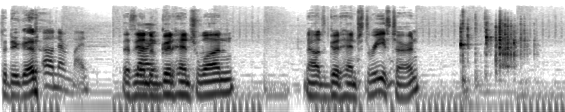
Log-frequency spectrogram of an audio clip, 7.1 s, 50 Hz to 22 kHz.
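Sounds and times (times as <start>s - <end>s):
speech: 0.0s - 3.0s, 3.8s - 6.0s
dice rolled across a hard surface: 5.8s - 6.8s.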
